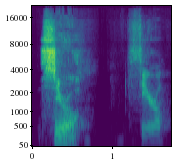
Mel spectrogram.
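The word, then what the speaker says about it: Ciryl: He's fighting Surly Gain? Yeah, Cyril. That's how you say it.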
